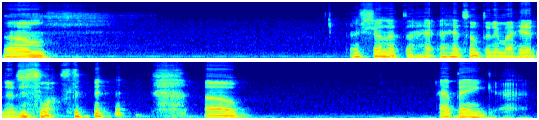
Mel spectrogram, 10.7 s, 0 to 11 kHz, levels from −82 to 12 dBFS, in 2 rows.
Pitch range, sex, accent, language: 75-105 Hz, male, American, English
